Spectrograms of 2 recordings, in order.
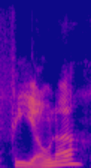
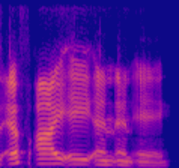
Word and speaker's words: Fianna: Is it Fiona? No, it's Fianna.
